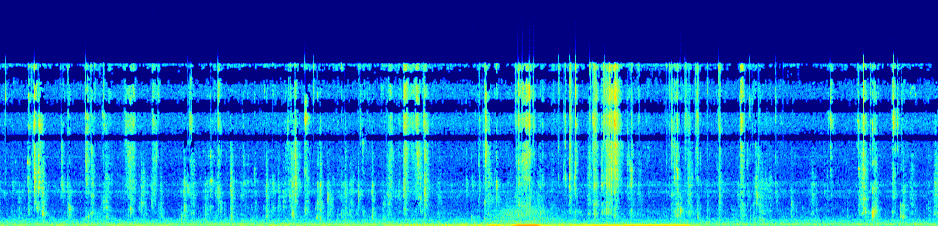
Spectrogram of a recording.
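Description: Close-up biting and chewing of vegan pizza with a crisp crust, heard as many small crunching clicks over a steady low hum. A louder low drone swells about eight seconds in, is loudest around ten seconds and stops about fourteen seconds in.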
